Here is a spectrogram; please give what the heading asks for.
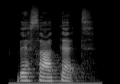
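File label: "vəsatət", Azerbaijani; Orfoqrafiya Lüğəti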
